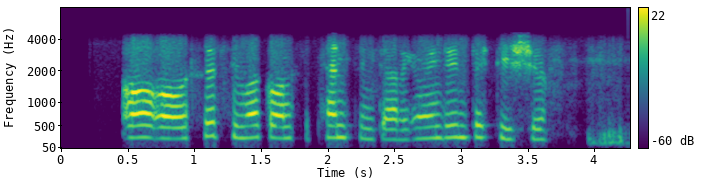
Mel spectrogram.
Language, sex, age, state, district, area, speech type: Kashmiri, female, 30-45, Jammu and Kashmir, Bandipora, rural, conversation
